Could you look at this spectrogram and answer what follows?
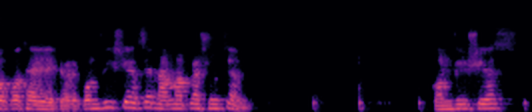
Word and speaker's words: কনফুসিয়াস: আমরা বাংলাদেশে এটাকে কিভাবে উচ্চারণ করি, কনফিউশিয়াস না কনফুসিয়াস? আমরা যেটা কনফিউশিয়াস স্যার শাস হবে সেটা।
